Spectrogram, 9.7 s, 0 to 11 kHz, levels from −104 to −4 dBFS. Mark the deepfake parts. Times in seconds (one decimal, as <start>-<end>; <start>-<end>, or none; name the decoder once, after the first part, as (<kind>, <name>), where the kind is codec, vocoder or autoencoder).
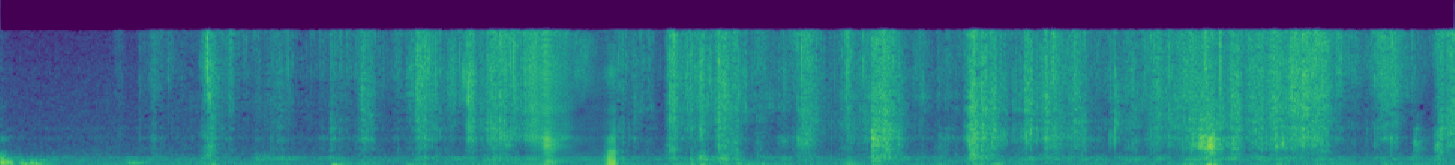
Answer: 3.5-4.1 (vocoder, Vocos)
